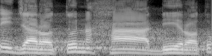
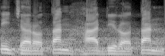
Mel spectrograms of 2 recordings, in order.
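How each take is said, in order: First: The words end with an -un sound. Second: The words end with an -an sound. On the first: This is the standard nominative reading. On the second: This is the alternative accusative reading.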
